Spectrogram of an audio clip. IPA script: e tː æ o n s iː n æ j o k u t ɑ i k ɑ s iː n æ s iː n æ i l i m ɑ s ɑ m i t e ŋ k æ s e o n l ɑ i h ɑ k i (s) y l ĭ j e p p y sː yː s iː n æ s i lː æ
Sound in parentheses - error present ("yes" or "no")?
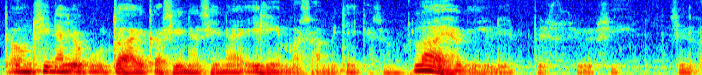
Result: yes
